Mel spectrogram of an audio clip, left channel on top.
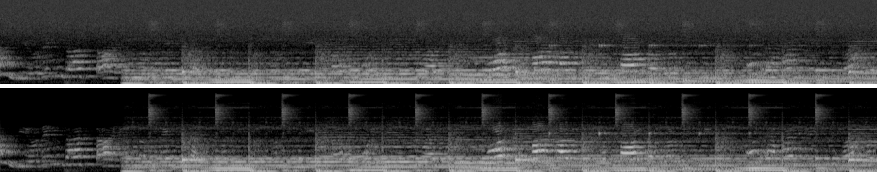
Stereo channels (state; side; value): noise; left; hiss, 12 dB below the sound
